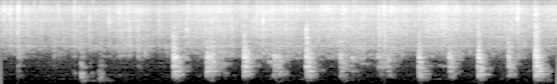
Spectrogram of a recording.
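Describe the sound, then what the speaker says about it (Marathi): Chopped onions with curry leaves sizzle steadily in a hot pan over low gas for egg bhurji, with repeated scraping stir strokes of a spatula cutting through the constant frying hiss. "गॅस बारीक करायचा व्यवस्थित भाजून घ्यायचं कांदा"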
